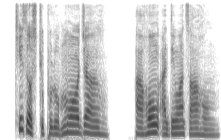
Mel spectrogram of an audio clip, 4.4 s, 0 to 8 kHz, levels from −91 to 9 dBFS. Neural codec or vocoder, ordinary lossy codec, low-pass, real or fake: codec, 16 kHz in and 24 kHz out, 0.4 kbps, LongCat-Audio-Codec, two codebook decoder; none; 7.2 kHz; fake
